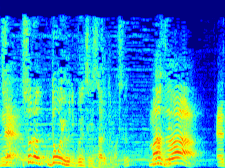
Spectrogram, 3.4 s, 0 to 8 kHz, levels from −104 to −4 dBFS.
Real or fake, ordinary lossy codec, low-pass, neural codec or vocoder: real; MP3, 32 kbps; 7.2 kHz; none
